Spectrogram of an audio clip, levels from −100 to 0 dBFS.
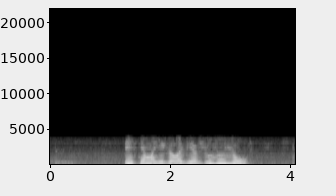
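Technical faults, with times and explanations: Throughout, GSM full-rate codec: the speech passes through a narrow band of about 150 Hz to 3.6 kHz, so the low warmth and all upper sibilance are missing. The codec models the vocal tract as a filter and excites it with a coarsely decimated pulse train, so the voice takes on a buzzy, gravelly roughness and plainly audible grain, consistent with early 13 kbps mobile telephony.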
